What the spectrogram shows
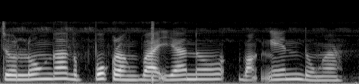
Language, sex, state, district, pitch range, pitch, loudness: Garo, female, Meghalaya, West Garo Hills, 205-240 Hz, 225 Hz, -16 LUFS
